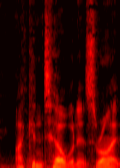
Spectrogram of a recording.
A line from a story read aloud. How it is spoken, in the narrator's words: says Bjorn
